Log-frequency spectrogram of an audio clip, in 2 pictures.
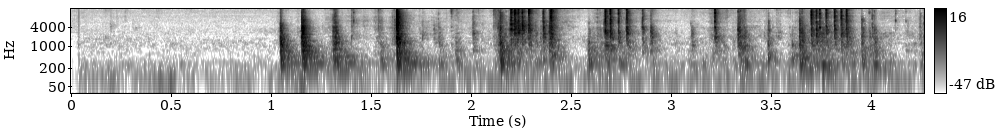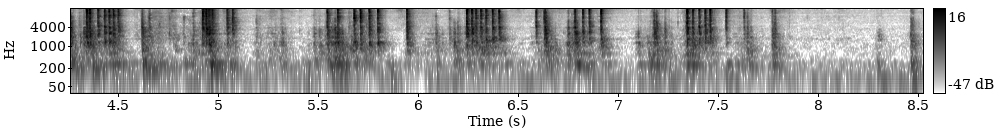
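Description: Ratchet wrench with a socket clicking in quick repeated strokes as it works a bolt off a car trunk lid being dismantled, starting about a second in.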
